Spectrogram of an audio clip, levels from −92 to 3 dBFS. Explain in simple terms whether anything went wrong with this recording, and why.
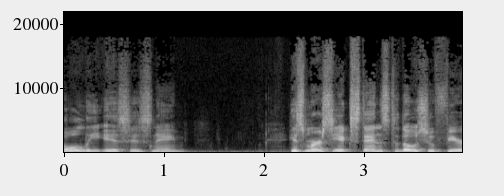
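Something went wrong where two pieces of the stream were joined: an overlap between stream segments. Their time markings overlapped, so the player threw away a sliver of real sound. Just after "is his name", at 1.49 s, this causes a tiny click or skip.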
